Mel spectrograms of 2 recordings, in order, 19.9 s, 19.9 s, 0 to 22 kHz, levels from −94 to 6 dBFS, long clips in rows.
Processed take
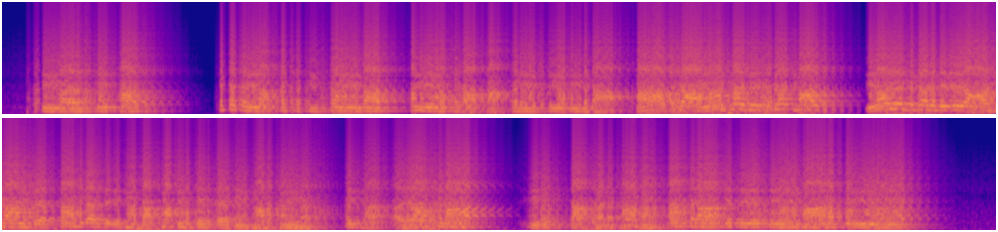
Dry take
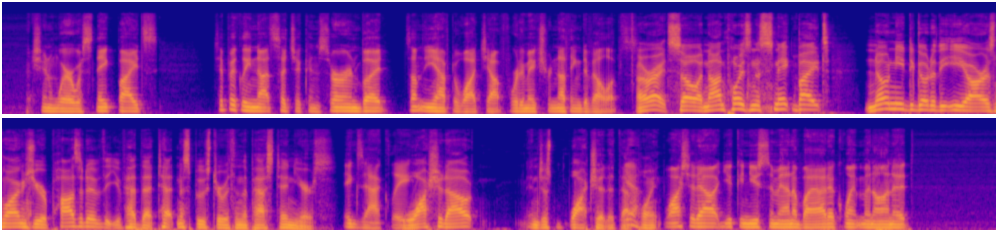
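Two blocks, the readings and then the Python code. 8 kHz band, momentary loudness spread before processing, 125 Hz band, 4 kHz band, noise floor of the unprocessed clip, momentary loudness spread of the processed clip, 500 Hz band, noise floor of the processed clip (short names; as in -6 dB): -1.0 dB, 8 LU, -9.0 dB, -1.0 dB, -60 dBFS, 7 LU, -5.0 dB, -57 dBFS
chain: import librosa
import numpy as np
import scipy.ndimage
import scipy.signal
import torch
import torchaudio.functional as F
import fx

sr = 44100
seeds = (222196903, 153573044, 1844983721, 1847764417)

p1 = fx.sample_hold(x, sr, seeds[0], rate_hz=1300.0, jitter_pct=20)
p2 = np.clip(p1, -10.0 ** (-19.0 / 20.0), 10.0 ** (-19.0 / 20.0))
p3 = fx.low_shelf(p2, sr, hz=180.0, db=-9.0)
y = p3 + fx.echo_feedback(p3, sr, ms=85, feedback_pct=52, wet_db=-7.0, dry=0)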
